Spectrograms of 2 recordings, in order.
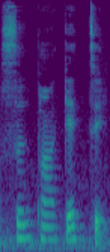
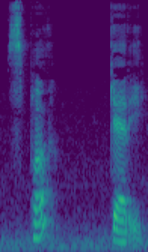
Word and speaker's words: spaghetti: spagetti kelimesini okuyacağız şimdi Türkçede söylerken DT hece var gibi çıkıyor spagetti ama İngilizcede ü heceli spa gety O nasıl oldu şöyle oldu Türkçede okurken iki sessiz harfin arasına Biz bir ses getiriyoruz sı pa diyoruz ama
